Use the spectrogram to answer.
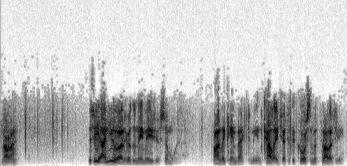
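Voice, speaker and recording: An actor playing a grave male friend recounting a sinister legend in measured tones, in an old radio play. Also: lowish voice, big pitch swings, slightly rough, full character voice. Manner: measured, ominous storytelling. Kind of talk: 1940s radio acting. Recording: muffled old radio broadcast with music.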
